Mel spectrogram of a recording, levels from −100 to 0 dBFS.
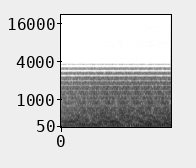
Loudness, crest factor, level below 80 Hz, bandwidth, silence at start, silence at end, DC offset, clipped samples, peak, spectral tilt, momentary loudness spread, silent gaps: -19 LUFS; 12 dB; -28 dBFS; 3.4 kHz; 0 s; 0 s; under 0.1%; under 0.1%; -6 dBFS; -12 dB/octave; 4 LU; none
